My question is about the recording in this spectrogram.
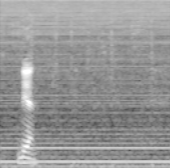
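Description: Steady electrical hum: a constant low drone with a fainter higher tone above it, holding level throughout.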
